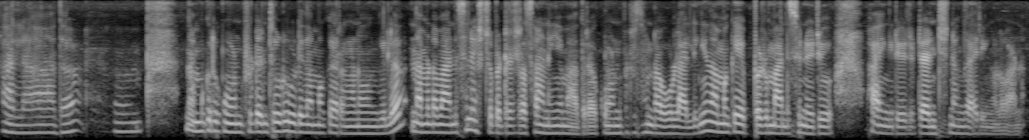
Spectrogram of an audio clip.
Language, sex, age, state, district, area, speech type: Malayalam, female, 45-60, Kerala, Idukki, rural, spontaneous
